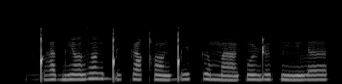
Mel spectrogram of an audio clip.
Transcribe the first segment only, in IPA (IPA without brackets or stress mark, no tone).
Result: ɡ͡ǃ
